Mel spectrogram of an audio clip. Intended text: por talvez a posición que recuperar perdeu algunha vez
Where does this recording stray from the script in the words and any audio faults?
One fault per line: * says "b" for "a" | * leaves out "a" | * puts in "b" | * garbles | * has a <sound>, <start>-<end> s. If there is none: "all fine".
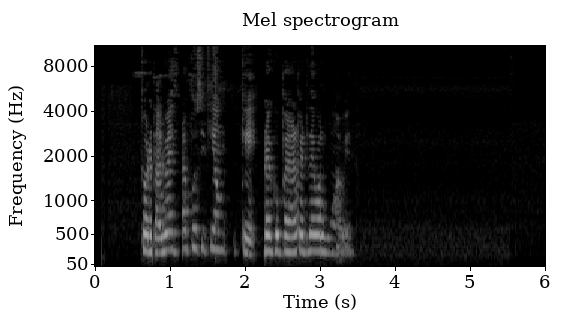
all fine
